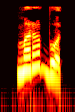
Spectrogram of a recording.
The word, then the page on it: merebut: Indonesian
